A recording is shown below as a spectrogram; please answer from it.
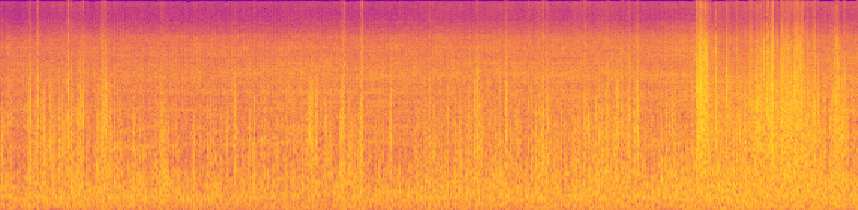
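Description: Wind buffeting the phone's microphone on a moving two-wheeler, over road and engine noise, with a stronger gust near the end.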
